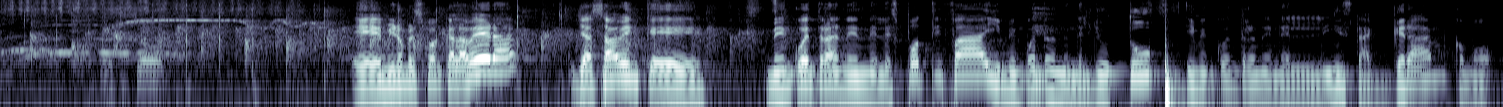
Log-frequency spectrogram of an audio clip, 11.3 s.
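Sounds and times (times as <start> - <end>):
loud whistles from live audience: 0.0 - 2.7
live audience applause: 0.0 - 5.8
speech: 0.8 - 1.6, 2.6 - 11.2.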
